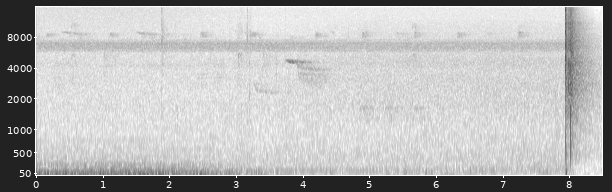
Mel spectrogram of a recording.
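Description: A single sharp rifle shot at a squirrel in the woods, a sudden loud crack near the end after a quiet stretch of low outdoor hum and faint bird calls.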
